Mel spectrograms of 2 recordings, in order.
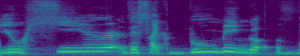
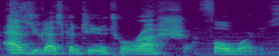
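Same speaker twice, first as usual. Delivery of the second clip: usual speaking voice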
